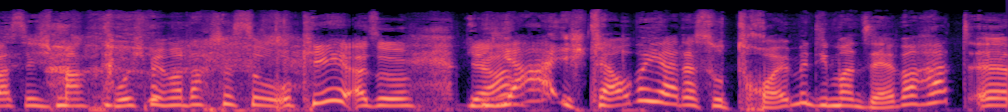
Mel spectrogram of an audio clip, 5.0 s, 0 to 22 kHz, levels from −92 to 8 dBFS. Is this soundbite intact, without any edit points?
yes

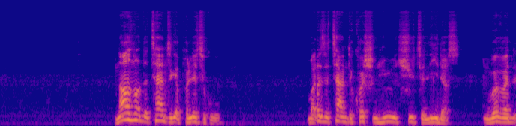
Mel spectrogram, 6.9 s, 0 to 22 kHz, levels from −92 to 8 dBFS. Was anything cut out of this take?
yes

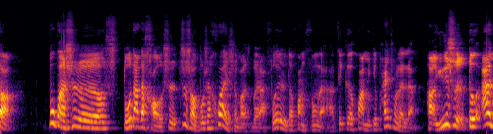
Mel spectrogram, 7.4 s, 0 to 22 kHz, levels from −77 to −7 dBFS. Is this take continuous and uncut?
no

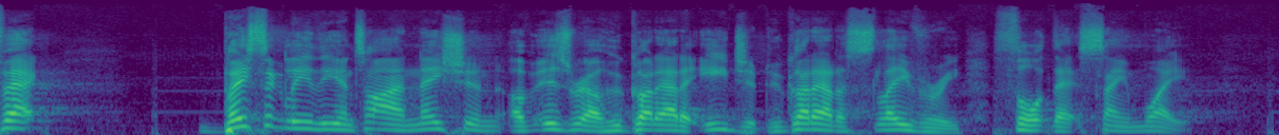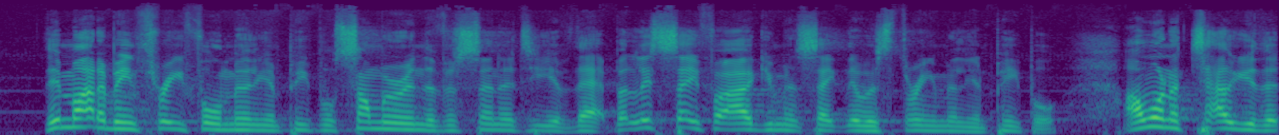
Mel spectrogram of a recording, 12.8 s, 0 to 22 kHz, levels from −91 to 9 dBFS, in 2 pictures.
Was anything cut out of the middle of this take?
no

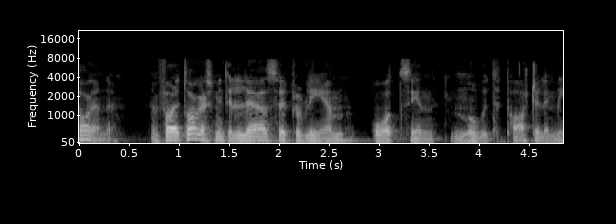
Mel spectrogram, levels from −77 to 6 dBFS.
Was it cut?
yes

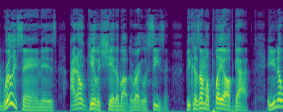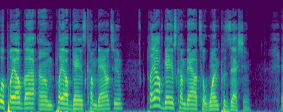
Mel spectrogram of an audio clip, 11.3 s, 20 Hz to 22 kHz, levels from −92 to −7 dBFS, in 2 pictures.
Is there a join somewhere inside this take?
no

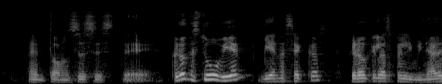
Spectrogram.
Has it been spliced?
yes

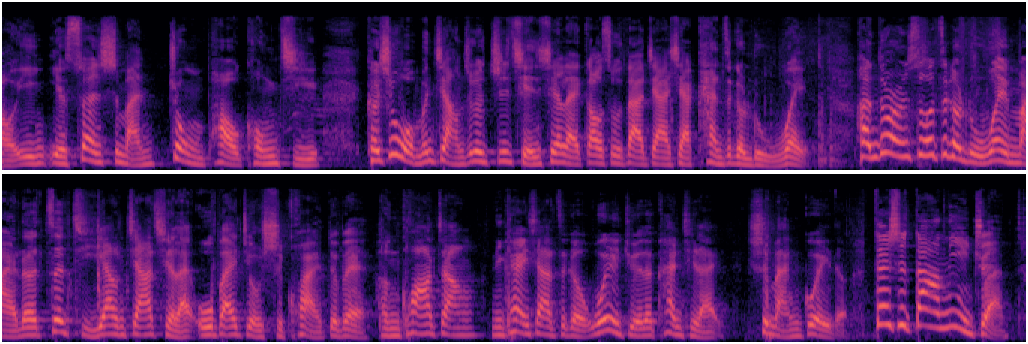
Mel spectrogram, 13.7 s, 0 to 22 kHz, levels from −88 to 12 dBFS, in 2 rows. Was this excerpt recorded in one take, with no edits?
no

